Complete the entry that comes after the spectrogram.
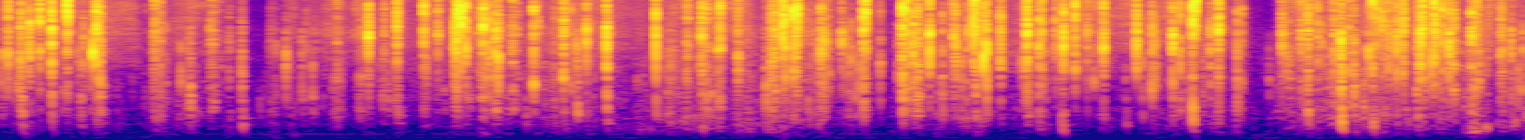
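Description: A full, silver foil-lined metallized plastic bag of Guittard milk chocolate baking chips is held in both hands by fingertips with painted nails and crinkled and handled over a mixing bowl. A dense, continuous stream of sharp, bright crinkles and crackles with almost no low end is heard, rising and falling in bursts throughout.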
